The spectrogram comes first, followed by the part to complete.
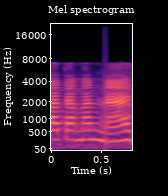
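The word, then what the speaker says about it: لا تأمنا: Jadi harus memonyongkan bibir terlebih dahulu. Jadi posisi bibirnya harus senyum terlebih dahulu, kemudian monyong, kemudian senyum lagi, baru bilang kata na.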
